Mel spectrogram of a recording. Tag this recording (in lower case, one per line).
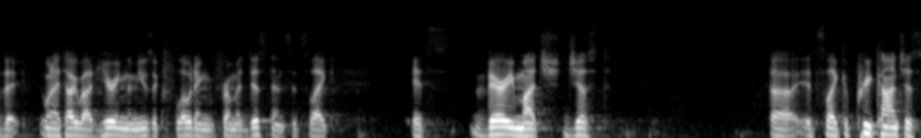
speech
